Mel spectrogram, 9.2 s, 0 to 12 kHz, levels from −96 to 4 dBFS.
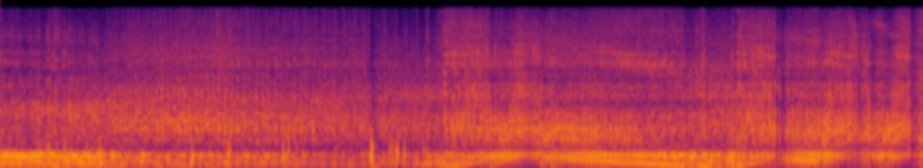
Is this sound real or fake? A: real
